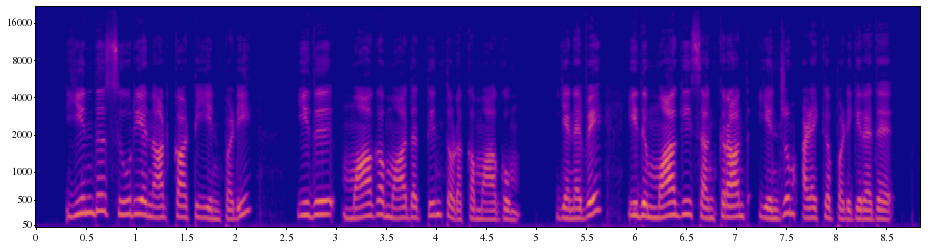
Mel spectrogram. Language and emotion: Tamil, neutral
